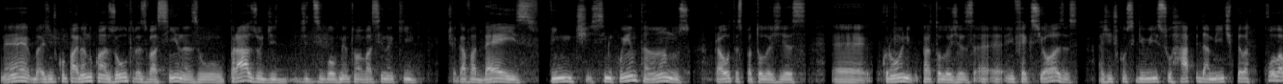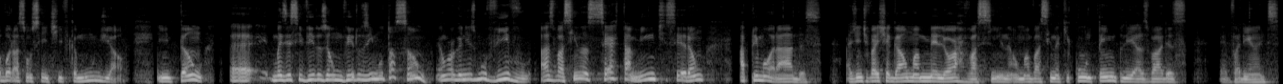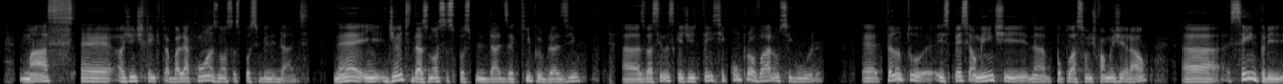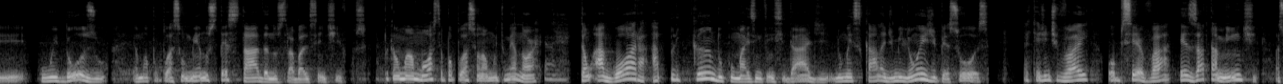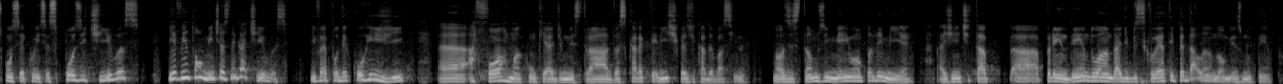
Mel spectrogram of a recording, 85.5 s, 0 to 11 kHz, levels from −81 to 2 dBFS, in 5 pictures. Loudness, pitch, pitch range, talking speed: -30 LUFS, 125 Hz, 110-150 Hz, 135 wpm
